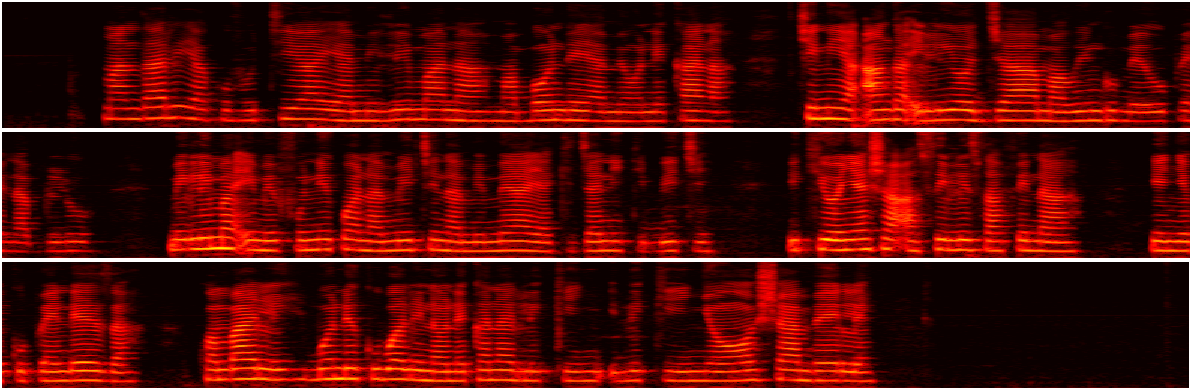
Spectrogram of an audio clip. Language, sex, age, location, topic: Swahili, female, 25-35, Nairobi, government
